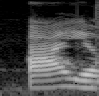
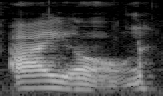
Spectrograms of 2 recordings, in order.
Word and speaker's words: Ione: So we are in the city of, I had to look up how to say this, Ione. Uh-huh. It's Ione, not Ion.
